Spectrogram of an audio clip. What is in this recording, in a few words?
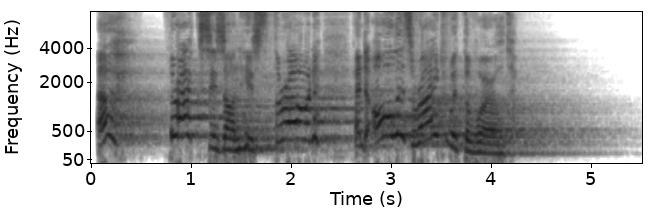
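Male Brisk en, ambient dialog; Warframe; Duviri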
